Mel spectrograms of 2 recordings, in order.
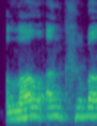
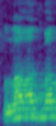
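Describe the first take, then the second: First: The phrase is said slowly and drawn out. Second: The phrase is said quickly without drawing out. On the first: It gives latecomers time to arrive. "Azan mempunyai tempo yang lebih pelan" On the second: The people are already present. "Kalau komat"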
